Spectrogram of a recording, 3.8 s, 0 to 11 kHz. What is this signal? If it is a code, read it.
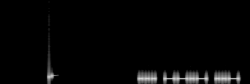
Morse code, heard as a keyed tone, about 25 wpm, 700 Hz. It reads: SQU
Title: Multi-letter Phonemes 25wpm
